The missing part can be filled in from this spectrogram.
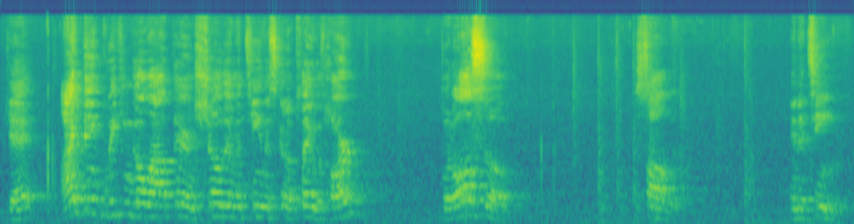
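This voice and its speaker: High-pitched male coach in an echoey room. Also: moderate pace, long pauses. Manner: exhorting, short phrases punctuated with check-in questions. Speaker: basketball coach. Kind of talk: pre-game team talk. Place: small team locker room. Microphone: camera across the room. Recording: roomy, distant camera mic, faint noise.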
